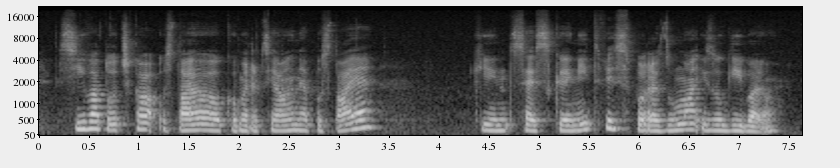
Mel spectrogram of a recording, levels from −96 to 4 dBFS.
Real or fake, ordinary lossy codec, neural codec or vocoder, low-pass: fake; none; vocoder, 48 kHz, 128 mel bands, Vocos; 19.8 kHz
